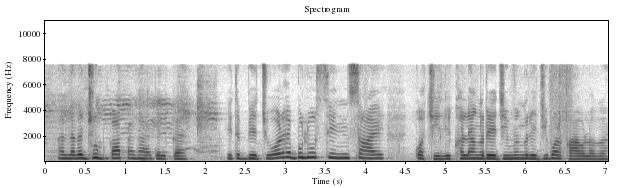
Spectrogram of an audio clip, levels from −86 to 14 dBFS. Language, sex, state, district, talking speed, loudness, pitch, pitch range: Hindi, female, Bihar, Jamui, 110 wpm, -16 LUFS, 260 Hz, 245-280 Hz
